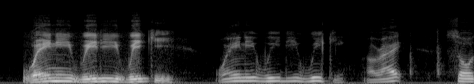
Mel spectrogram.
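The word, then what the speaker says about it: Veni, vidi, vici: so to speak, that Weni Weedy Wiki. that Julius Caesar said, you notice that all the V's are pronounced, when the guy reads it, they're not pronounced as V's. Weni Weedy Wiki.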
